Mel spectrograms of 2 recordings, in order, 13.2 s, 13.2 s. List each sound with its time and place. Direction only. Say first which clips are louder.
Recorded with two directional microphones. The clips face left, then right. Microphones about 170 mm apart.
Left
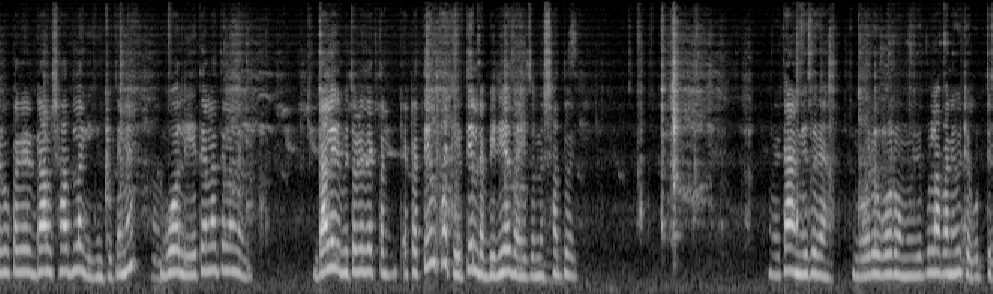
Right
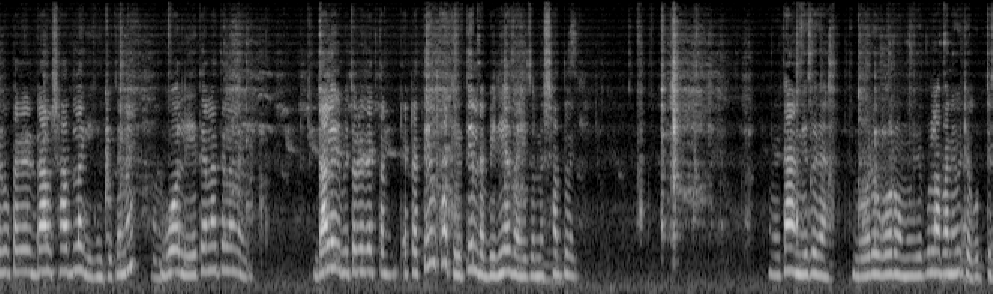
0.0 s speech: left 4 dB; 5° left (ahead or behind)
10.2 s speech: left 1 dB; 5° left (ahead or behind)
